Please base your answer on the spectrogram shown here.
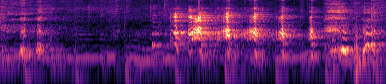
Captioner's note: laughing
